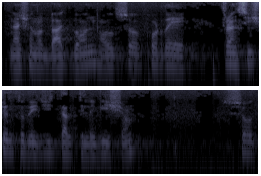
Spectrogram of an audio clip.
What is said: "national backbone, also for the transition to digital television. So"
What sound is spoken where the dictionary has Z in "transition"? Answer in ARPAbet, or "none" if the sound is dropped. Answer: S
